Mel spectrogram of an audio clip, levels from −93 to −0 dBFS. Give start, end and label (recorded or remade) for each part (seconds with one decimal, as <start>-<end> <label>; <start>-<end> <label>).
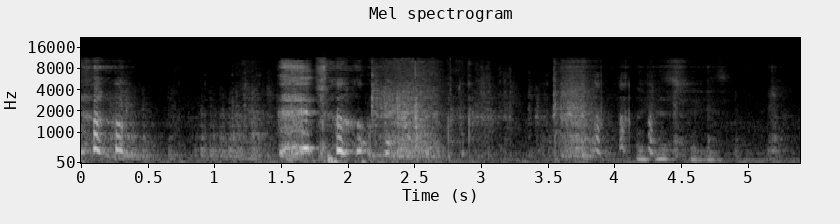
0.0-0.4 remade; 0.4-3.6 recorded; 3.6-5.4 remade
